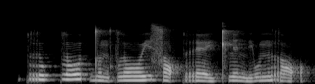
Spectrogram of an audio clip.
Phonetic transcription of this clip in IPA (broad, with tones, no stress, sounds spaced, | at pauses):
p r u˦˥ k̚ p l oː˥˩ t̚ d o˨˩ n k l oː˦˥ j s ɔ˨˩ ʔ p r eː˨˩ j kʰ l i˨˩ n j u˦˥ n r ɔ˨˩ ʔ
